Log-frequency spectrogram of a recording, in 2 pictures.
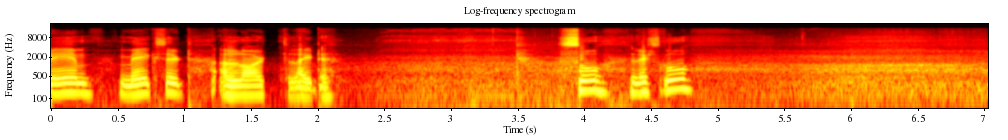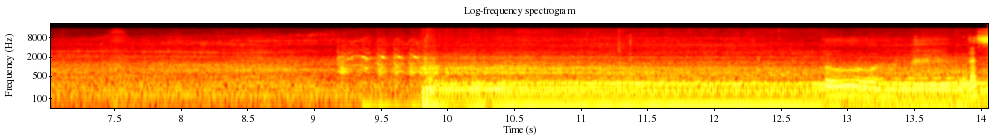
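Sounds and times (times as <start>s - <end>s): motorcycle engine idling loudly: 8.2s - 12.8s
motorcycle engine cranking: 9.2s - 10.1s.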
